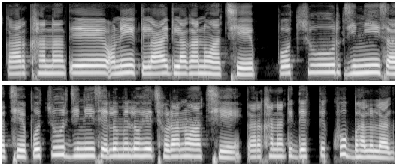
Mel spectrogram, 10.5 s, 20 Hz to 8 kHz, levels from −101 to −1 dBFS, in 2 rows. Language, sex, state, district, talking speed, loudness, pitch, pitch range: Bengali, female, West Bengal, Paschim Medinipur, 110 wpm, -13 LUFS, 225 Hz, 210-235 Hz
